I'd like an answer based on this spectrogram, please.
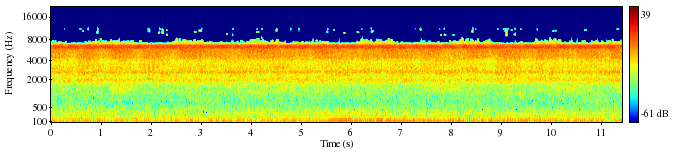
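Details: Georgia, USA, at dusk in summer: many male cicadas chirping to attract females, merging into one constant shrill drone with slight swells in intensity and a faint low background murmur.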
